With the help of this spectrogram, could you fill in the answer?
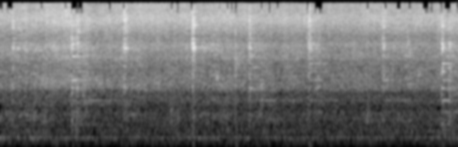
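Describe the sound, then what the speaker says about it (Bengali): Potatoes frying in a pan with salt and turmeric are stirred with a utensil: a steady close hiss of sizzling oil, punctuated by light scraping taps every half second or so, with no talk. "আবারও আমি নুন আর হলুদটা দিয়ে নেড়ে চেড়ে নিলাম"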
